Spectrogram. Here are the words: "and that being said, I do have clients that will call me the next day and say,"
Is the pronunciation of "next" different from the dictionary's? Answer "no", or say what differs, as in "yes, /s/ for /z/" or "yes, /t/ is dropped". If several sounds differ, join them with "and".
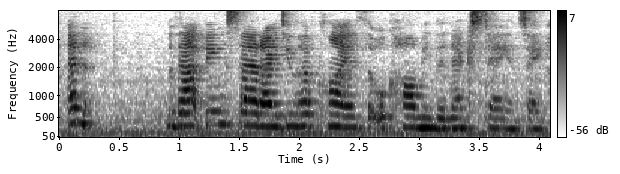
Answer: no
